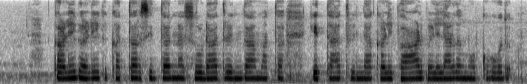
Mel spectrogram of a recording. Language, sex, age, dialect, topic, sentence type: Kannada, female, 51-55, Northeastern, agriculture, statement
